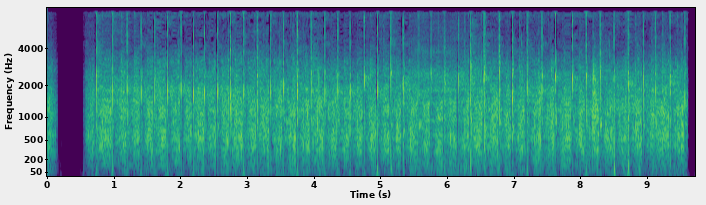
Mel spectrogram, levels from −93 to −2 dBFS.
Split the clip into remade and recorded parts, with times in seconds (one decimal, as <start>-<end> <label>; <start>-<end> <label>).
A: 0.0-5.5 recorded; 5.5-6.3 remade; 6.3-9.7 recorded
